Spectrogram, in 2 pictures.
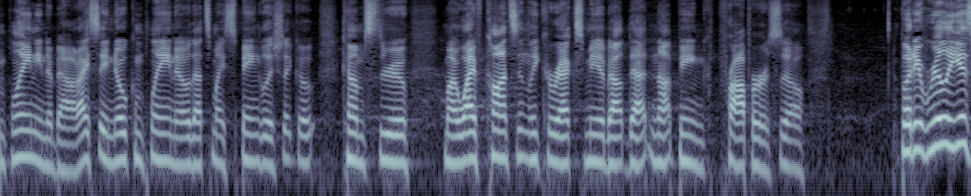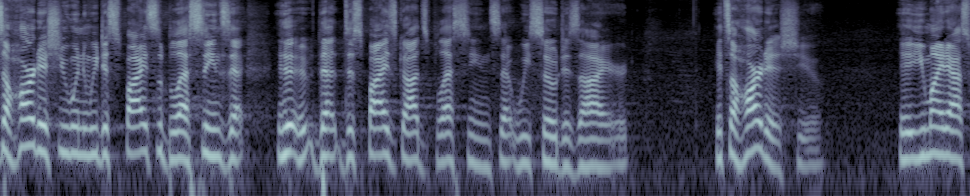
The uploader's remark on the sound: was preached on March 20th at the 10AM service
